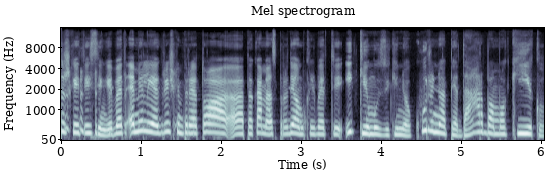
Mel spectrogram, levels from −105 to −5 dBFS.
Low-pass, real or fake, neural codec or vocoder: 14.4 kHz; fake; vocoder, 44.1 kHz, 128 mel bands every 256 samples, BigVGAN v2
